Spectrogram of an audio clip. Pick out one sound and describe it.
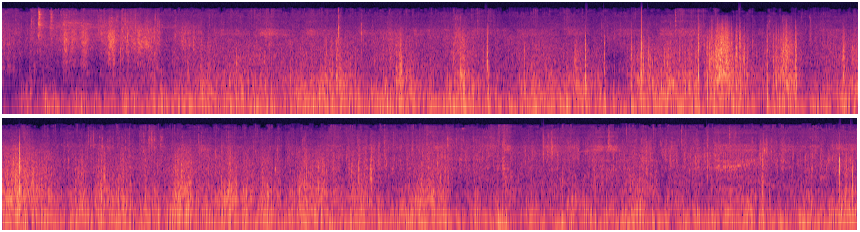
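Wind rushes loudly past a fast-moving bike rider.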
